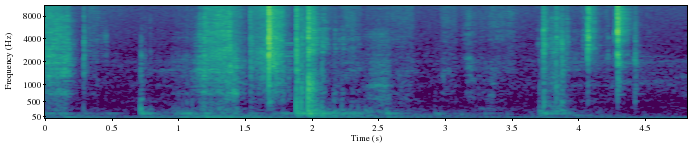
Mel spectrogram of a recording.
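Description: Fabric being trimmed along a ruler while piecing a quilt block: a few short, close rasping cuts with soft scraping and a couple of sharp clicks, quiet overall.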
